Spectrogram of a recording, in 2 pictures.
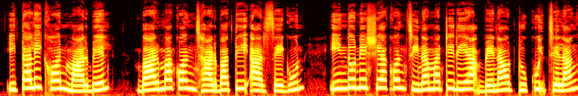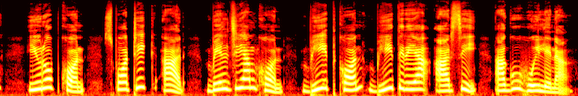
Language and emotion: Santali, neutral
